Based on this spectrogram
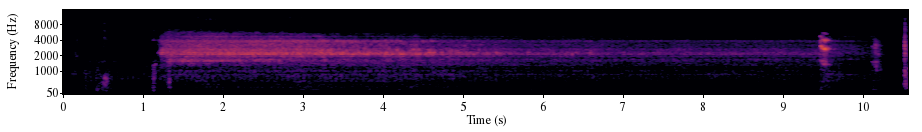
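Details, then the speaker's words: Toyota RAV4 (2019) electronic parking brake put in service mode without scan tool (ignition on, brake pressed, switch pulled and pushed three times each): soft high steady motor whirr for several seconds, fading as rear brake motors retract pistons fully. "okay as you can see when I was pressing it down I removed my foot from the brake pedal and this is flashing now and start unwinding the motor on your rear brakes"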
